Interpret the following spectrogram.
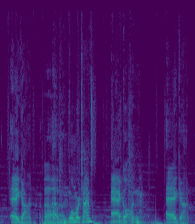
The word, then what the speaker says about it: AGON: how how do you say it I say agon agon one more time agon agon Aon uh I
